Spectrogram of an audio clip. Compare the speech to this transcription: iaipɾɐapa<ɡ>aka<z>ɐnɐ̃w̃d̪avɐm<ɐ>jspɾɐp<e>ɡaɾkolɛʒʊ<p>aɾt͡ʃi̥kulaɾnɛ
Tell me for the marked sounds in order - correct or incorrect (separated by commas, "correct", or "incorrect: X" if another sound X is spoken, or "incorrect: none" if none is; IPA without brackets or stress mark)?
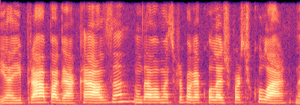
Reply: correct, correct, incorrect: a, incorrect: a, correct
